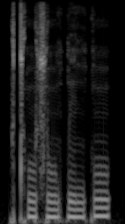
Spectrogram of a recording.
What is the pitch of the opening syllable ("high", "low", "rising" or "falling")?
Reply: low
